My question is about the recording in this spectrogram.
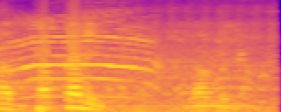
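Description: A high-pitched, drawn-out cry lasting about a second, rising slightly and then falling, heard over a man talking.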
